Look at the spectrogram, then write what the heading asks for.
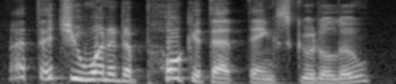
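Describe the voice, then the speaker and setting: Here is a fussy, prim little pony filly as a man puts her on. The voice is very high and lilting, with wide swoops in pitch. It sounds dry and close. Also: very animated, fast, a bit bright, no room sound, full character voice. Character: young female pony, prim and easily flustered filly.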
